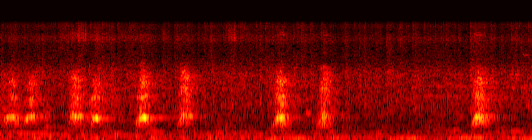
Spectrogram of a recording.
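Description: A dog barking: short single barks repeated several times at irregular intervals, with a longer pause before a last bark near the end.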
